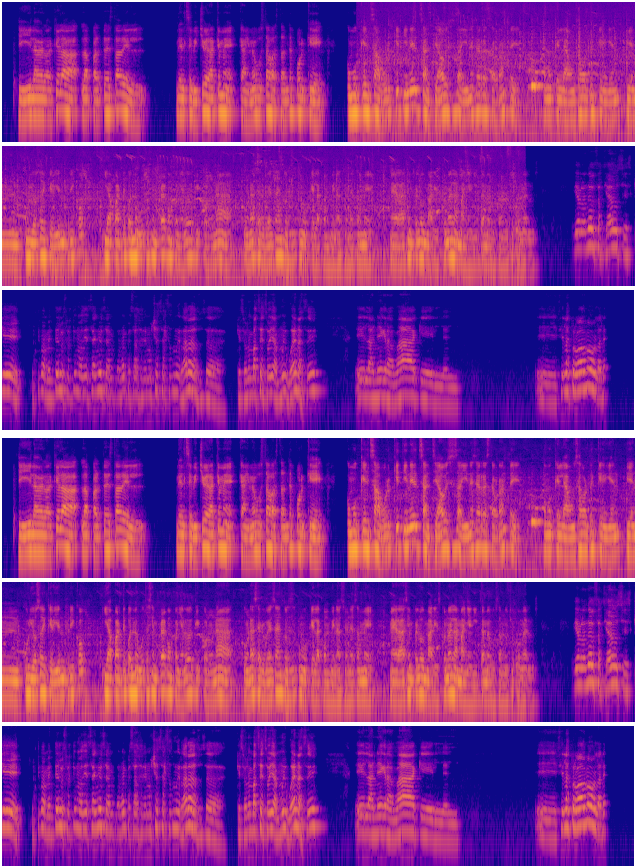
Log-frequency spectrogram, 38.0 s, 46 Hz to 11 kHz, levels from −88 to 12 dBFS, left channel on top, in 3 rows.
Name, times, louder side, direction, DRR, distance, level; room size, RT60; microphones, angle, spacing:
voice 1, 0.3-2.9 3.5-6.5 6.9-10.4 10.8-14.4 14.7-20.1 20.4-23.3, right 2 dB, 30° right, 0.4 m, -22 dB
sound 1, 7.1-23.1, left 5 dB, 75° left, 0.5 m, -34 dB
voice 2, 24.1-29.7 30.0-31.8 32.4-34.5 36.0-37.4, right 4 dB, 90° right, 0.6 m, -30 dB
4.9 x 2.3 x 3.3 m
head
